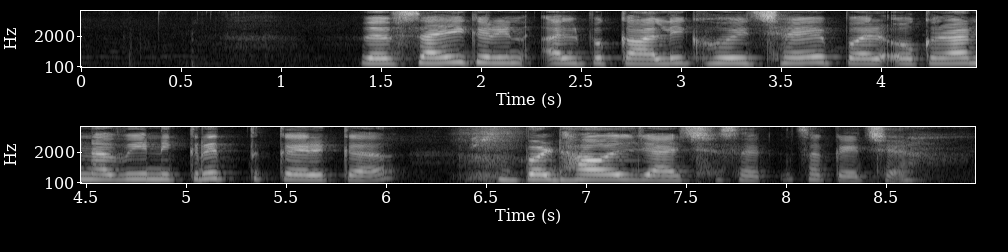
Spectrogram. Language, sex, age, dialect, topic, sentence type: Maithili, female, 18-24, Eastern / Thethi, banking, statement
